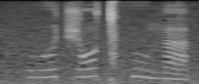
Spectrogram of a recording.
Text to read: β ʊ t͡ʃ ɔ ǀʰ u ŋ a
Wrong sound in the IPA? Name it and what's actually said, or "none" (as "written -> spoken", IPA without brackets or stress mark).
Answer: none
